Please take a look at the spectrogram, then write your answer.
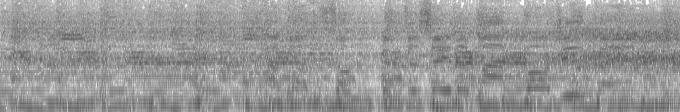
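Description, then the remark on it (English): A live recording of a band concert at Festival Hall plays loudly and continuously, with the band's music nearly buried under a dense wall of high-pitched fan screaming that never lets up. “There you are screaming at Festival Hall.”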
